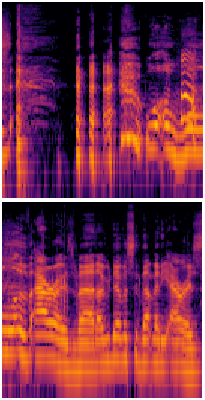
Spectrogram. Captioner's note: laughs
